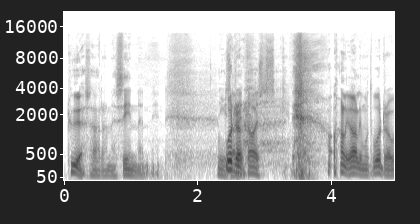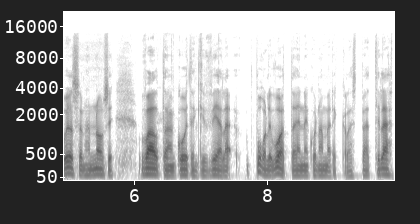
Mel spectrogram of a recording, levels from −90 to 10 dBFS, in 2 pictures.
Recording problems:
none

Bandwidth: 14 kHz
